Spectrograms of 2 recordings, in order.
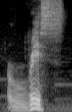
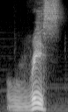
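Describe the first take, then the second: No difference in how they are said.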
